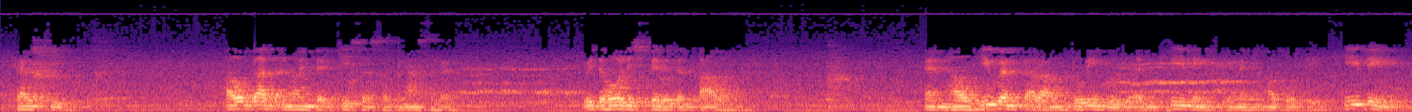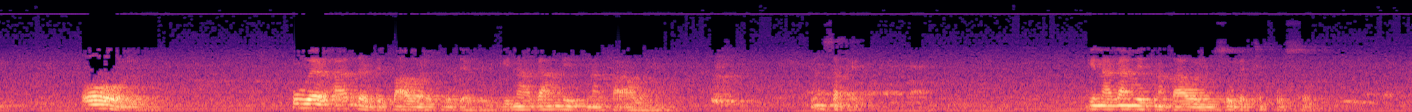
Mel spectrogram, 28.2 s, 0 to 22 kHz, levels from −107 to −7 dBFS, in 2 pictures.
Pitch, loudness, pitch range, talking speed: 100 Hz, -23 LUFS, 95-120 Hz, 85 wpm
